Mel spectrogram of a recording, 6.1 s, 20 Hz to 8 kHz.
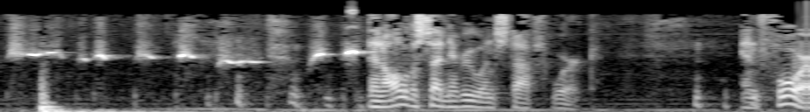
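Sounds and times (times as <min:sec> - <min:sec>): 
person whistling a tune: 0:00.0 - 0:02.8
speech: 0:02.2 - 0:04.6, 0:05.2 - 0:06.0.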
